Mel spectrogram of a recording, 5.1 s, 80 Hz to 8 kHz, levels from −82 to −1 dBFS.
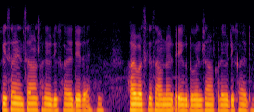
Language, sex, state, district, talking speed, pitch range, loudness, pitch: Hindi, male, Madhya Pradesh, Umaria, 245 wpm, 110-120 Hz, -19 LUFS, 115 Hz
